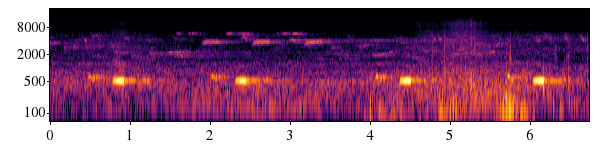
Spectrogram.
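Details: A common cuckoo (Cuculus canorus) gives its familiar two-note 'cu-coo' call, falling in pitch and repeated about every two seconds, with faint high chirps from other birds.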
